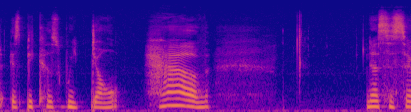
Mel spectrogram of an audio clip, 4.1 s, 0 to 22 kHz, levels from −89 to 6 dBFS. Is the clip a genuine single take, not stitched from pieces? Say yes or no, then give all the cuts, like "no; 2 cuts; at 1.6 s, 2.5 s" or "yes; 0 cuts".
yes; 0 cuts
